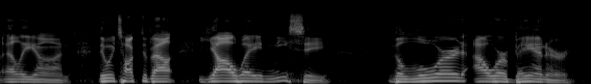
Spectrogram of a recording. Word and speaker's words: Yahweh: And in Scripture, it's spelled with these 4 letters, YHWH, but we pronounce it Yahweh.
